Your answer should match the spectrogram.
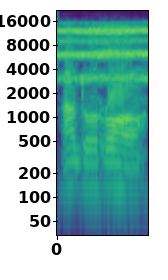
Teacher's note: ro-nya ini ro tafkim maka ditebalkan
